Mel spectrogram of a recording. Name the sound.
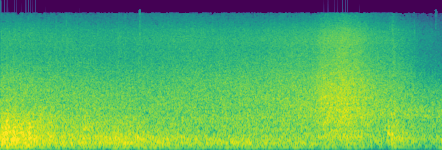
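thunderstorm with rain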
